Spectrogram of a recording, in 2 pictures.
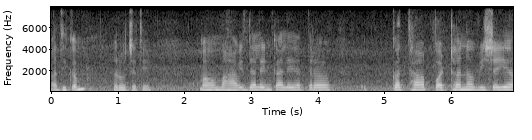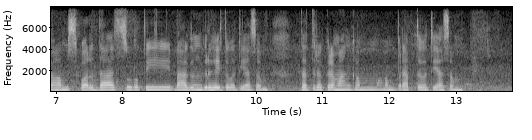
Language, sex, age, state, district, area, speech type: Sanskrit, female, 45-60, Maharashtra, Nagpur, urban, spontaneous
